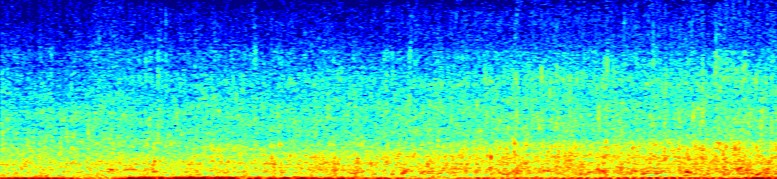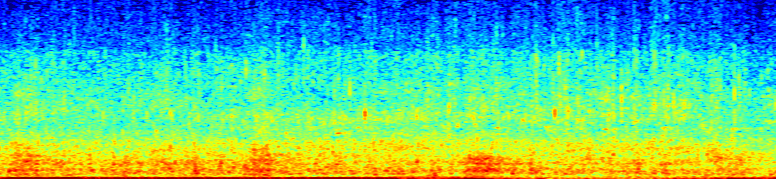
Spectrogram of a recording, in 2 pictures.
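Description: Small mountain stream running and trickling over rocks, a steady even rush of water, with a low rumble coming and going twice.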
